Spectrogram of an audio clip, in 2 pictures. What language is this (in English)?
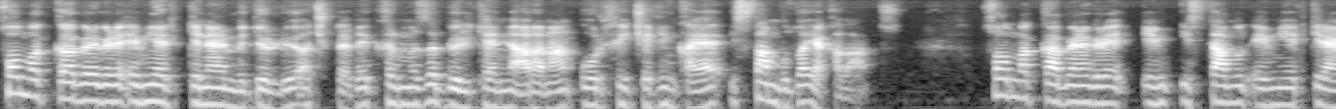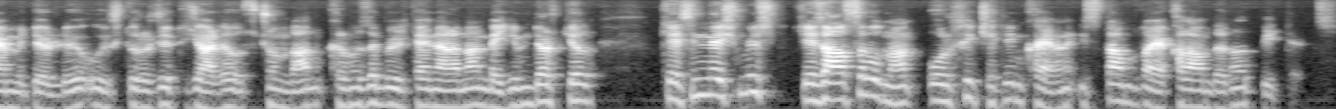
Turkish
